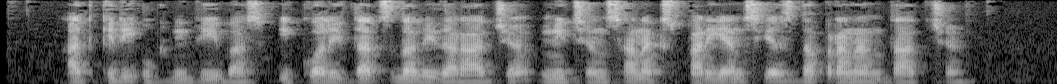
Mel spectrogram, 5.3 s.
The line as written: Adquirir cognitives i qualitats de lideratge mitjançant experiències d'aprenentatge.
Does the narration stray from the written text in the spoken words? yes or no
no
